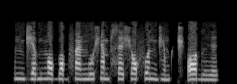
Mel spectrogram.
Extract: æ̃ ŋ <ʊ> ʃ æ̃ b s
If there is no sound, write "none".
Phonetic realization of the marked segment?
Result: u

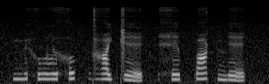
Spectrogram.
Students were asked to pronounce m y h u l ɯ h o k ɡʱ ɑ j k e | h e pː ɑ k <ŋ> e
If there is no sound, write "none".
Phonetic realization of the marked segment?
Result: ŋ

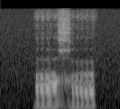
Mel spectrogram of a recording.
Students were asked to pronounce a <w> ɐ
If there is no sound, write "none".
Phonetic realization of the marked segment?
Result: ʁ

